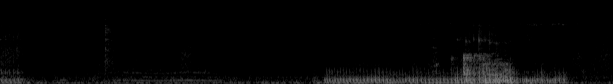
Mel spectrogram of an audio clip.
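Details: Bulldog deeply asleep at 2am, snoring: a low fluttering rumble that swells midway and rattles rapidly for a couple of seconds before fading, preceded by quieter soft breathing.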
